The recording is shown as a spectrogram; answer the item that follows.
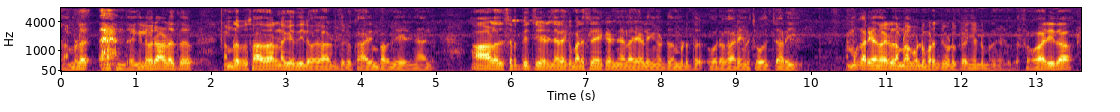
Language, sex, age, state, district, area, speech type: Malayalam, male, 60+, Kerala, Kollam, rural, spontaneous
